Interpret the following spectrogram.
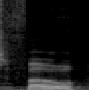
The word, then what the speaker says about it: faux: that's a funny word faux it's like fall p f a u x fo uh why it's spelled like that not really sure you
